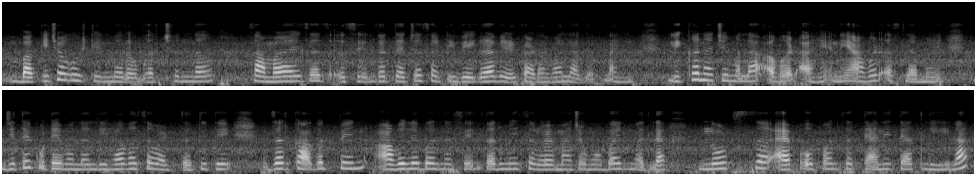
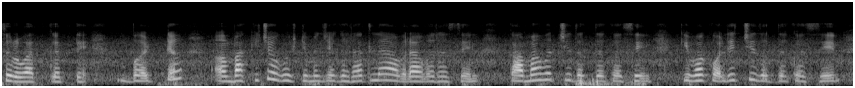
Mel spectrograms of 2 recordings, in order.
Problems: constant background noise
